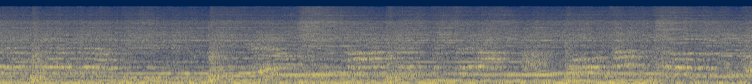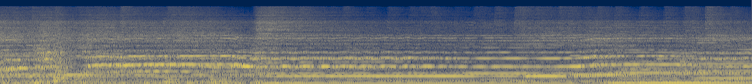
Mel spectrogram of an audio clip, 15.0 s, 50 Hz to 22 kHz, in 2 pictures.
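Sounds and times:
bass: 0.0 - 15.0
drums: 0.0 - 15.0
electric guitars: 0.0 - 15.0
voices singing together: 0.0 - 15.0.

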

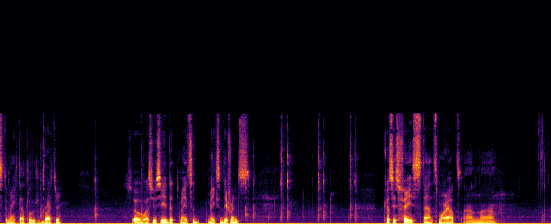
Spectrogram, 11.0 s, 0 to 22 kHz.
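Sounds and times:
faint low hum: 0.0 - 11.0
computer clicks: 0.8 - 1.0, 4.9 - 7.2.

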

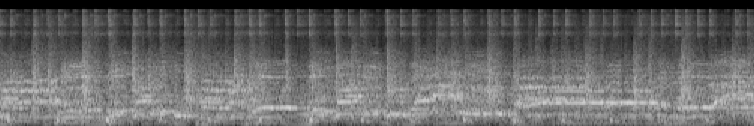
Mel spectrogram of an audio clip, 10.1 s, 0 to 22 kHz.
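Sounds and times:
congregation singing gospel song: 0.0 - 10.0
hand-clapping: 0.4 - 5.4.

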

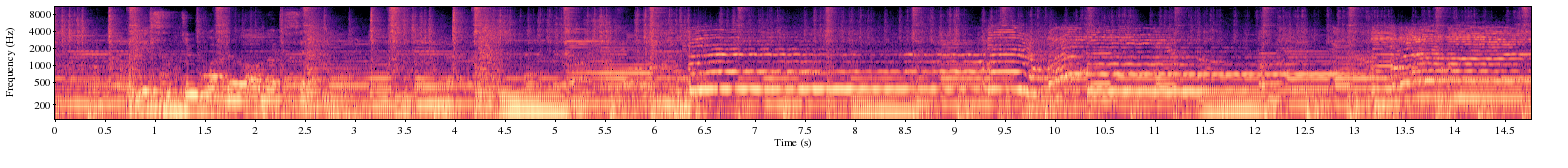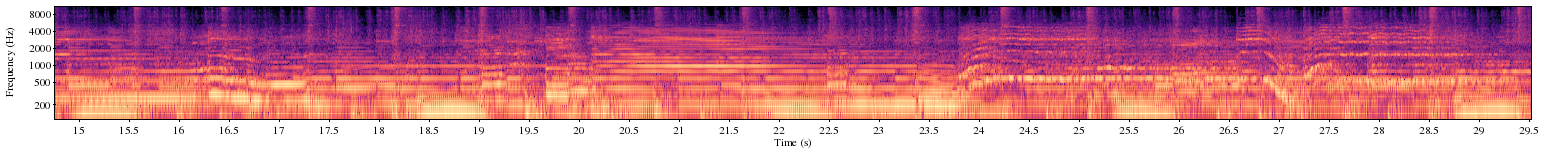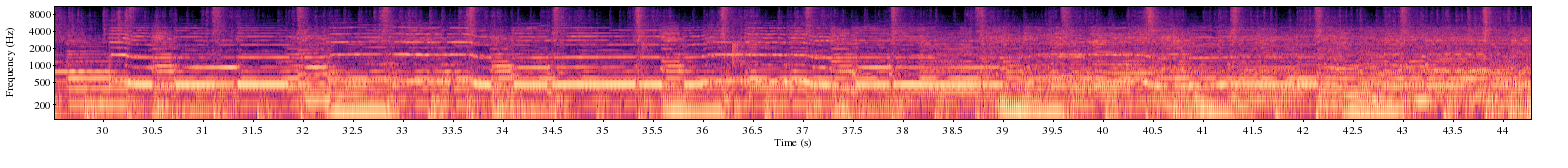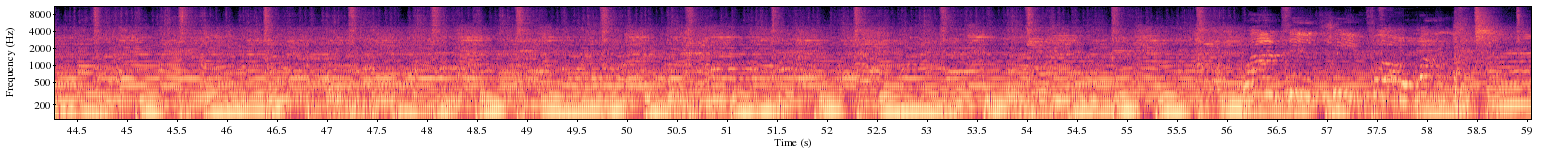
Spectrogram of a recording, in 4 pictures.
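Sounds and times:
amplified guitars playing: 0.0 - 59.0
steady beat: 0.0 - 59.0.

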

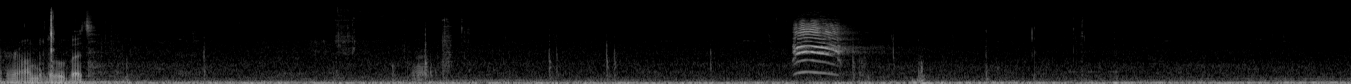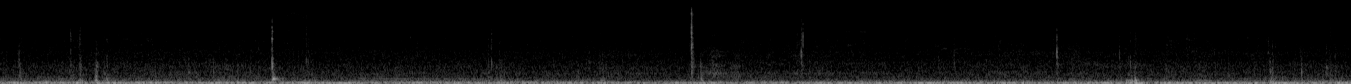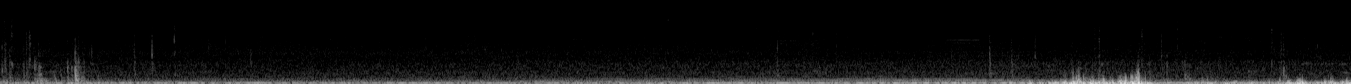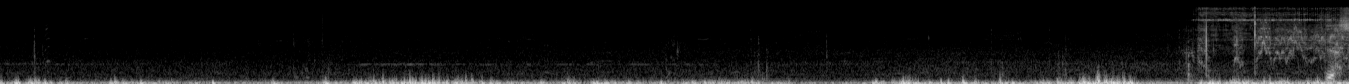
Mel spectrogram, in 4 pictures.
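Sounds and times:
steady low rumble: 0.0 - 7.9
short bird call: 8.0 - 8.8, 52.5 - 54.0.

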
